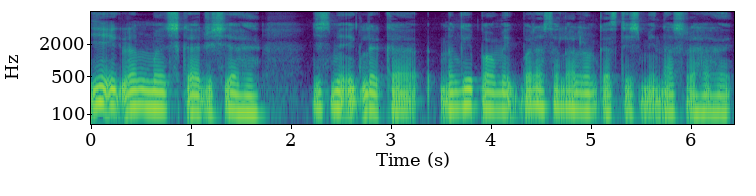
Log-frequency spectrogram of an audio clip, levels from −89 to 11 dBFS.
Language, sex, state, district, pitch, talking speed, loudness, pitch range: Hindi, male, Arunachal Pradesh, Papum Pare, 130 Hz, 205 wpm, -14 LUFS, 115-135 Hz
